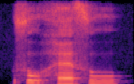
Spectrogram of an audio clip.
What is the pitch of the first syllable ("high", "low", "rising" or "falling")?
falling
